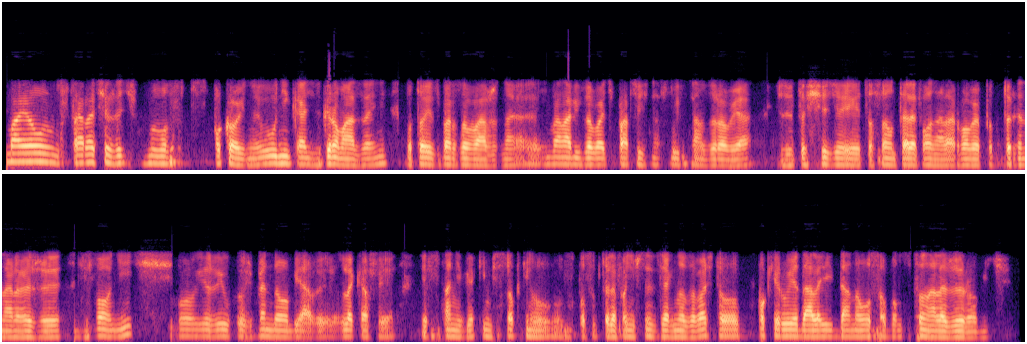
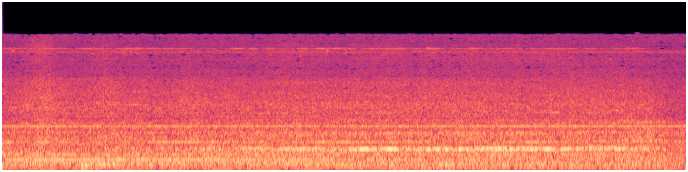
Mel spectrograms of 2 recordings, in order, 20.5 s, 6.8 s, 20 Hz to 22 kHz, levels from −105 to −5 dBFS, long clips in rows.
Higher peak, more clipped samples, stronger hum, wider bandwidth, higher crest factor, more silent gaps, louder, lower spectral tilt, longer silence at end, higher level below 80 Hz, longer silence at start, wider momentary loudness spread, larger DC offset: about the same, 0 dBFS vs -2 dBFS; neither; neither; second, 4 kHz vs 11.5 kHz; about the same, 18 dB vs 14 dB; neither; second, -20 LUFS vs -16 LUFS; first, -9.5 dB/octave vs -5 dB/octave; first, 0.25 s vs 0 s; second, -54 dBFS vs -32 dBFS; about the same, 0.05 s vs 0 s; first, 11 LU vs 3 LU; neither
